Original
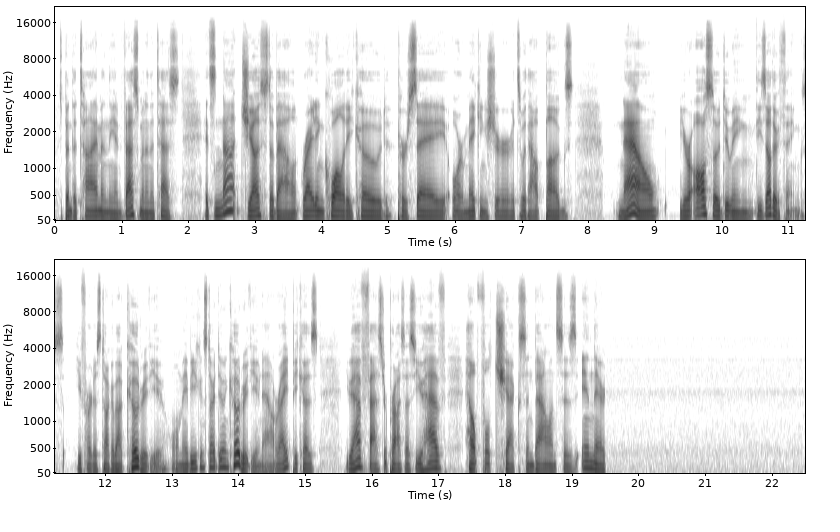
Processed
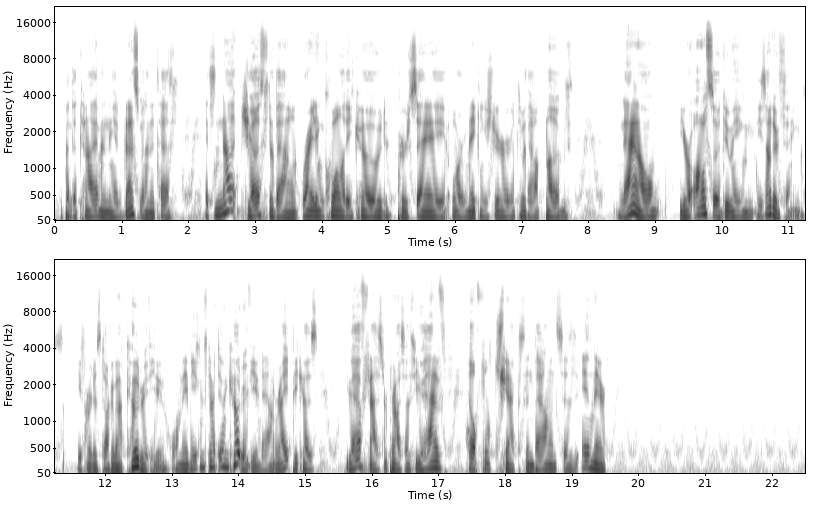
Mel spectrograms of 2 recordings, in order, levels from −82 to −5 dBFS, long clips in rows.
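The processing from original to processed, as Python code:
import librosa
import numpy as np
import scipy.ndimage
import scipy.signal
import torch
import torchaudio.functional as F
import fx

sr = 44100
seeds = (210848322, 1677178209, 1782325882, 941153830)

y = fx.env_lowpass(x, sr, base_hz=750.0, full_db=-22.0)
y = fx.phaser_stages(y, sr, stages=4, low_hz=170.0, high_hz=1100.0, hz=2.9, feedback_pct=30)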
